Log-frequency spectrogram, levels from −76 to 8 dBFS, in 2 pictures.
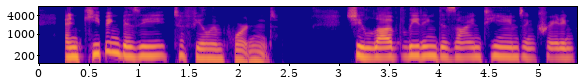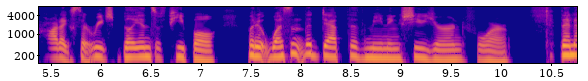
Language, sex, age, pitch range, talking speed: English, female, 30-49, 170-220 Hz, 165 wpm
